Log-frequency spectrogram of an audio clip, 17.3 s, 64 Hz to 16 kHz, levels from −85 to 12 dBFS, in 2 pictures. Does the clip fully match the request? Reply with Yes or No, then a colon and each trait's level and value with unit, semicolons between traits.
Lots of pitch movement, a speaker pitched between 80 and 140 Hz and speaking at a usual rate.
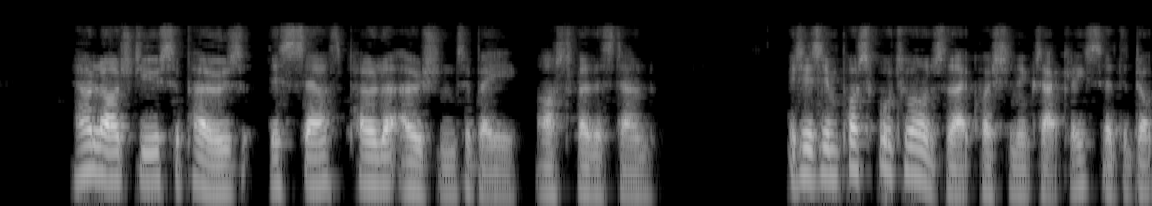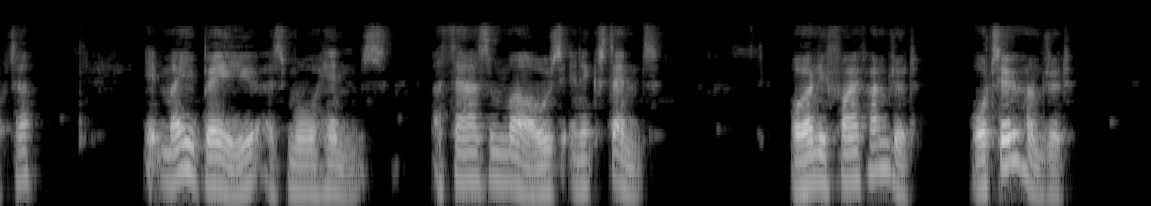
Yes: wide, 7.1 semitones; low, 135 Hz; average, 145 wpm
